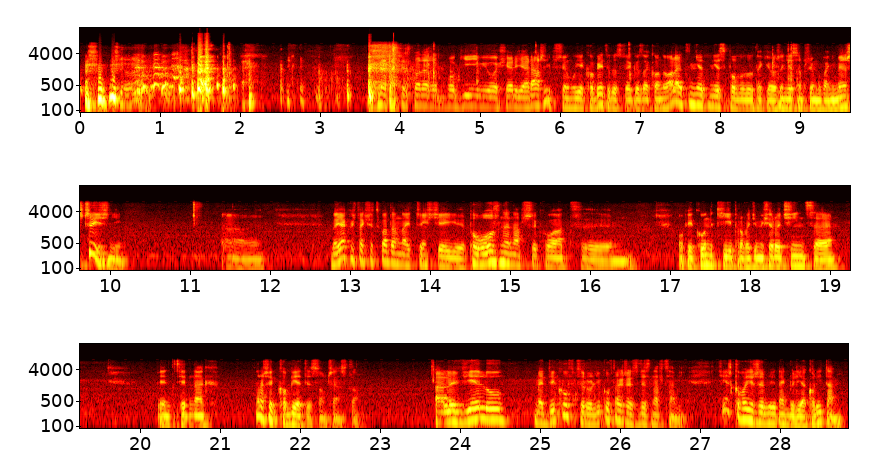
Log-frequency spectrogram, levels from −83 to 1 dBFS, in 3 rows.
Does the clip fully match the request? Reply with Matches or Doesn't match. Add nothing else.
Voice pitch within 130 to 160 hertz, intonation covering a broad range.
Doesn't match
